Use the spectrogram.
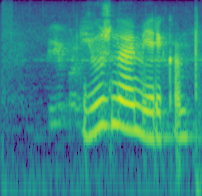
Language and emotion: Russian, neutral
